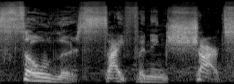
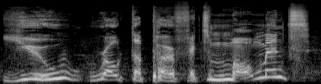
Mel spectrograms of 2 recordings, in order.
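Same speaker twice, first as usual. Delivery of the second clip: amazed; 6 semitones higher, slower than usual. Acted. Amazed discovery.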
